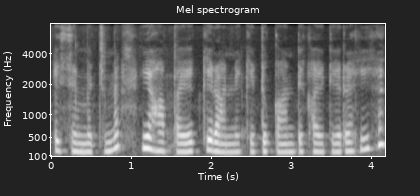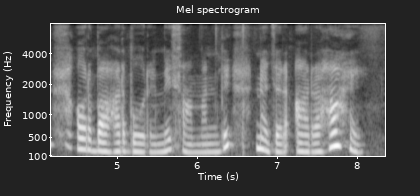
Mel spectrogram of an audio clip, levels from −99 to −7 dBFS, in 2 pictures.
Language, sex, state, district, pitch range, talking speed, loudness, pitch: Hindi, female, Rajasthan, Jaipur, 185-230 Hz, 165 wpm, -20 LUFS, 195 Hz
